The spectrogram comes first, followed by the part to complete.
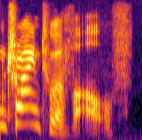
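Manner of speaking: high, begrudging, sighing delivery.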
